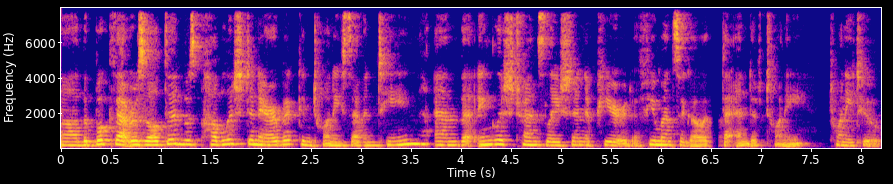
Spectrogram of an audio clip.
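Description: A woman speaks with hardly any pauses, her voice somewhat breathy and her intonation fairly even. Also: medium pitch for a woman, moderate pace. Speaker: academic panel moderator. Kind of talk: moderated panel discussion. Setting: video call webinar. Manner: hesitant, many fillers.

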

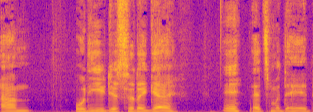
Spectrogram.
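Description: A man speaks at a fairly low pitch with ordinary pitch variation. There is noticeable background noise behind him. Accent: New Zealand. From New Zealand. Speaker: podcast host, police constable. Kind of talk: interview. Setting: video call.

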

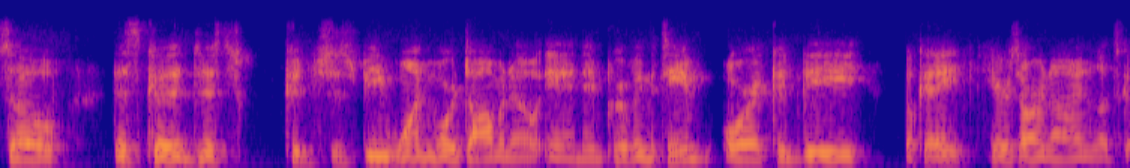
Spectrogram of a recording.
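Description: A man talks at a fairly slow pace. His pitch is medium, with ordinary variation. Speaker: sports podcast panelist. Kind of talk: casual chat. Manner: hesitant, frequent ums.

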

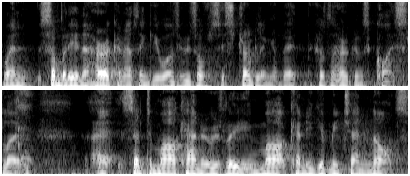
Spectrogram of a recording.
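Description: Very fast and somewhat breathy, a man talks in a dark, mellow tone at a fairly low pitch with fairly even intonation. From Lancashire, northern England. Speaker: air display pilot. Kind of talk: interview.

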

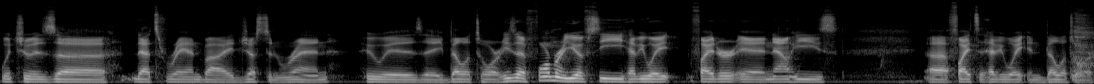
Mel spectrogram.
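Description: Speaking at a fairly slow pace with fairly even intonation, a man with an American accent uses a normal speaking voice. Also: medium pitch for a man. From Northern California. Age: 30s. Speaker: podcast co-host. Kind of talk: casual chat.

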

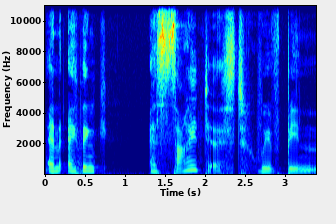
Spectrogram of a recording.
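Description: With an Israeli accent, a woman speaks at a very slow pace in a dry, close sound with no echo. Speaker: stem cell researcher and professor. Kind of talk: interview conversation. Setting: office in person.

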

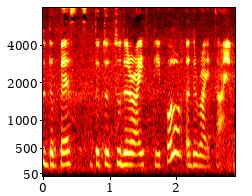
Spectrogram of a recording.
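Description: Speaking with a Romanian accent at a fairly high pitch, a woman is heard over noticeable background noise. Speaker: tech company executive. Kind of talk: interview. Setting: conference booth.

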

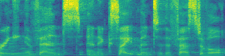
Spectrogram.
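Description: Noticeable background noise sits behind a woman with an American accent and a medium pitch. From Pittsburgh, Pennsylvania. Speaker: festival organization CEO. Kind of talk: interview.

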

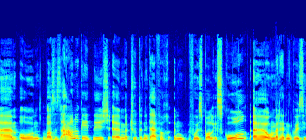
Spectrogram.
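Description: At a moderate pace, a woman speaks in a plain, everyday voice with a medium pitch and ordinary pitch variation. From Switzerland. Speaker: podcast co-host, horse owner. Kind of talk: casual chat.

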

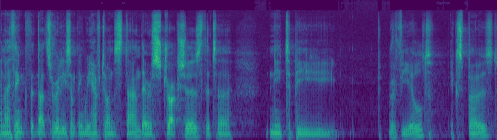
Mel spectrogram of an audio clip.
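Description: With a British accent, a man speaks at a fairly low pitch and with fairly even intonation. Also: moderate pace. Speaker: theater director.

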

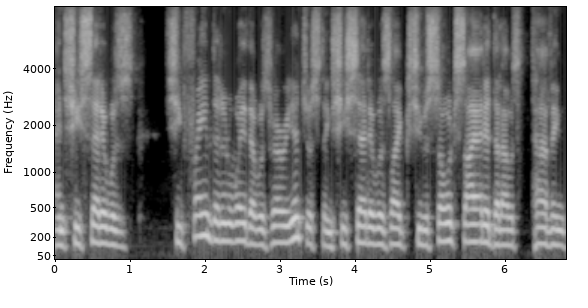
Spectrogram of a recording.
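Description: A man with an American accent and a normal speaking voice, fairly high in pitch, at a moderate pace with ordinary pitch variation, against a quiet background. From US Northeast (Brooklyn, New York). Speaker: artist and filmmaker. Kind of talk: interview.

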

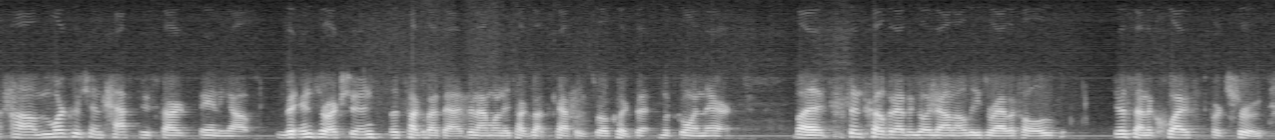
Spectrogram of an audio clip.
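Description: A woman with an American accent speaks at a moderate pace in a very deep, low pitch, her intonation fairly even. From US South. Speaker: caller. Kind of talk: heated rant about culture issues. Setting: phone call.

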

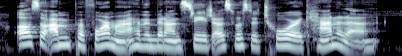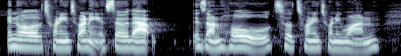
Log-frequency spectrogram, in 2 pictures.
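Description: Here is an ordinary speaking voice: a woman at a fairly low pitch and a fairly quick pace, with ordinary pitch variation. The recording is very clean, with a silent background. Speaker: fitness business owner. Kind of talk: casual chat.

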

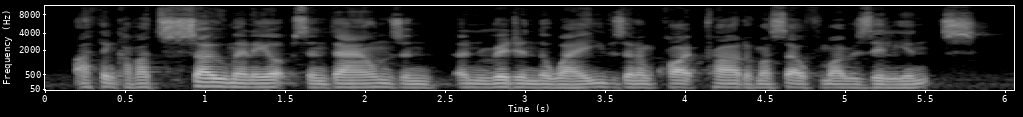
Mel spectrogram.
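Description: A man with an East Midlands accent, fairly low in pitch and monotone, flat in intonation, at a fairly quick pace with hardly any pauses, in a dry, close sound with no echo. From East Midlands, England (Leicester). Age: 30s. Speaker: journalist. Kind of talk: interview conversation. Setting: video call.

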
